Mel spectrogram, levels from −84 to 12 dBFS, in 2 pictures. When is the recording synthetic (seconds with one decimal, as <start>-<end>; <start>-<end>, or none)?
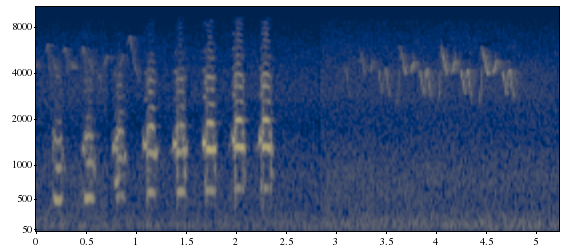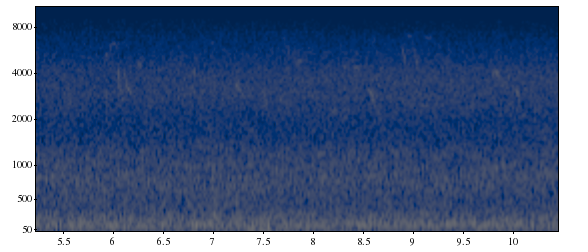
none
